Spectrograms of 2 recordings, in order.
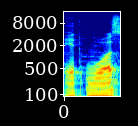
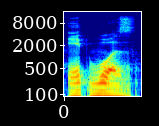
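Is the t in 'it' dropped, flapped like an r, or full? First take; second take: full; dropped. First: The t sound is fully pronounced. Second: The t sound is left out. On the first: "que está perfeito" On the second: "Você não tem esse som do T"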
